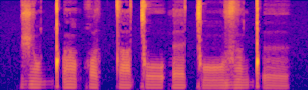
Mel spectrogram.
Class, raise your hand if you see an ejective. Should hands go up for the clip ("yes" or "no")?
yes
